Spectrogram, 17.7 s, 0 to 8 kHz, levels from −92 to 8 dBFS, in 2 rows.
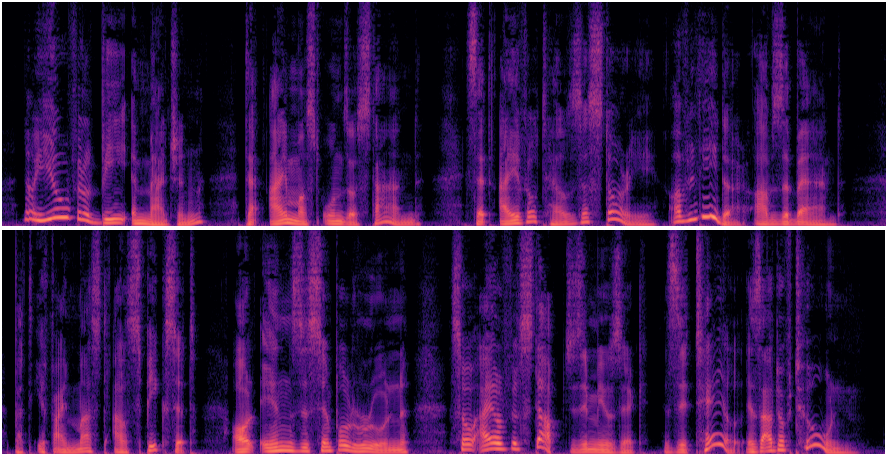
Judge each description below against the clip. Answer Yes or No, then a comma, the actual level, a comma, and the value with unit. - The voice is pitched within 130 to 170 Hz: No, low, 100 Hz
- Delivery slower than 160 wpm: Yes, average, 150 wpm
